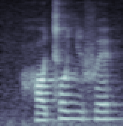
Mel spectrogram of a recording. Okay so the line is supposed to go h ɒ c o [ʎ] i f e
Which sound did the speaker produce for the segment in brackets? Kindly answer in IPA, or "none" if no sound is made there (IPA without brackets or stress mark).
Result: ʎ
